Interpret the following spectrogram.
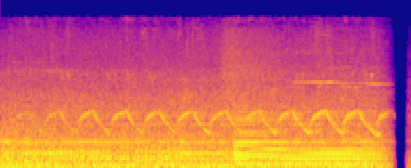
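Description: Emergency-vehicle siren in a fast yelp, its pitch rising and falling about three times a second, over a steady low rumble. It cuts off suddenly at the end.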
